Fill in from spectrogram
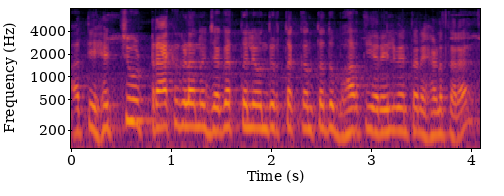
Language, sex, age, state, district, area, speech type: Kannada, male, 30-45, Karnataka, Kolar, urban, spontaneous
